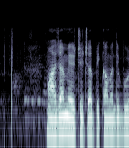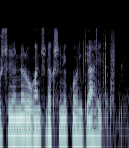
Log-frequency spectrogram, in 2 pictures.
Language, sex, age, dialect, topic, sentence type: Marathi, male, 18-24, Standard Marathi, agriculture, question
